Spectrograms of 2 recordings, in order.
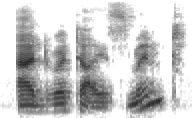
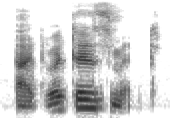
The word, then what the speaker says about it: advertisement: This word is pronounced as advertisement as well as advertisement.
